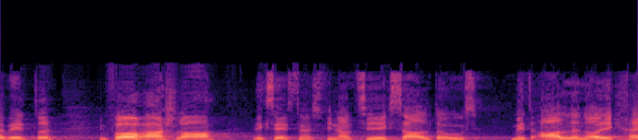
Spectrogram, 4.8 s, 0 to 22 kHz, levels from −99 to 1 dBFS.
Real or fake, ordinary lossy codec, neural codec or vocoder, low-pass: real; Opus, 24 kbps; none; 10.8 kHz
